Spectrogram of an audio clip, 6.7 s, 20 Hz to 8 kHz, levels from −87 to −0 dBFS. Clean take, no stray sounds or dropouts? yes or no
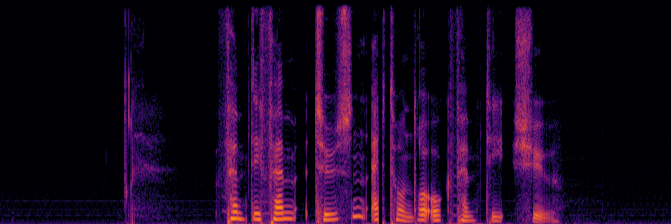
no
